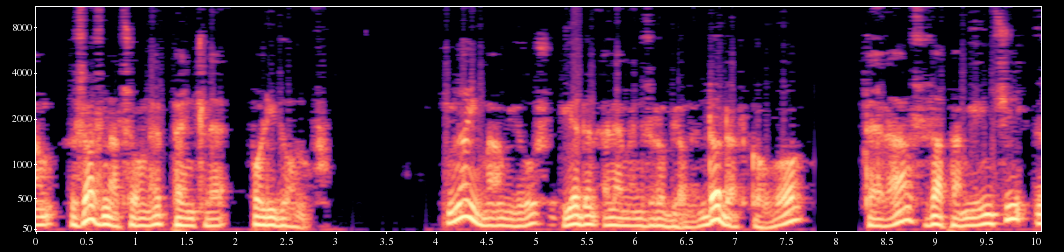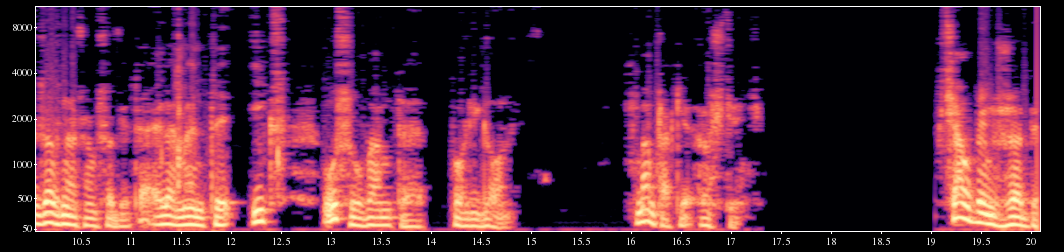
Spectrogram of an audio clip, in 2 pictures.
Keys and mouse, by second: 3.7-5.9 middle drag, 9.5 alt+shift+click, 10.7 alt+shift+click, 12.2 x, 15.4-16.7 middle drag, 17.3 KP_1.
